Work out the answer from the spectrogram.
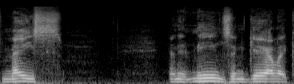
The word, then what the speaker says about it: Maas: in ireland in ireland spelled the same as the dutch version and it's pronounced mace and it means in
